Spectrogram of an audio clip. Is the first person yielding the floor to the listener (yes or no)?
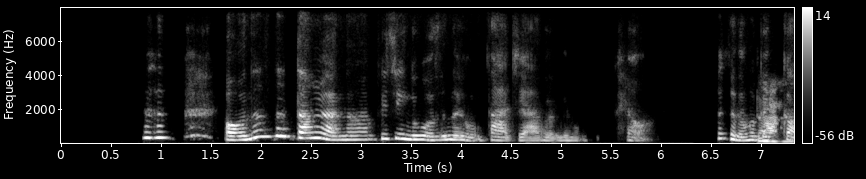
no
